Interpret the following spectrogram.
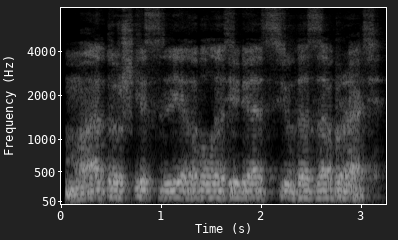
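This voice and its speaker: A man voicing a cold, vengeful male sorcerer whose voice booms with a grating, clanging metallic echo. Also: little pitch movement, a little slow, dark tone. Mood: menacing. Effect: booming, echoing metallic voice. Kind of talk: audiobook character reading.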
